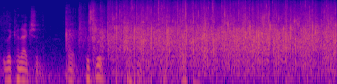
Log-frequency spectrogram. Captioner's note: applause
